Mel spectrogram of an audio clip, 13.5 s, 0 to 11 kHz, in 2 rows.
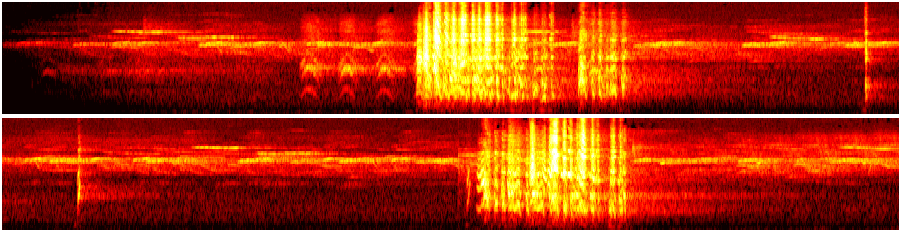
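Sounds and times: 
birds chirping: 0.9 - 13.4
wild turkey gobbling: 3.1 - 4.8, 10.3 - 11.6.

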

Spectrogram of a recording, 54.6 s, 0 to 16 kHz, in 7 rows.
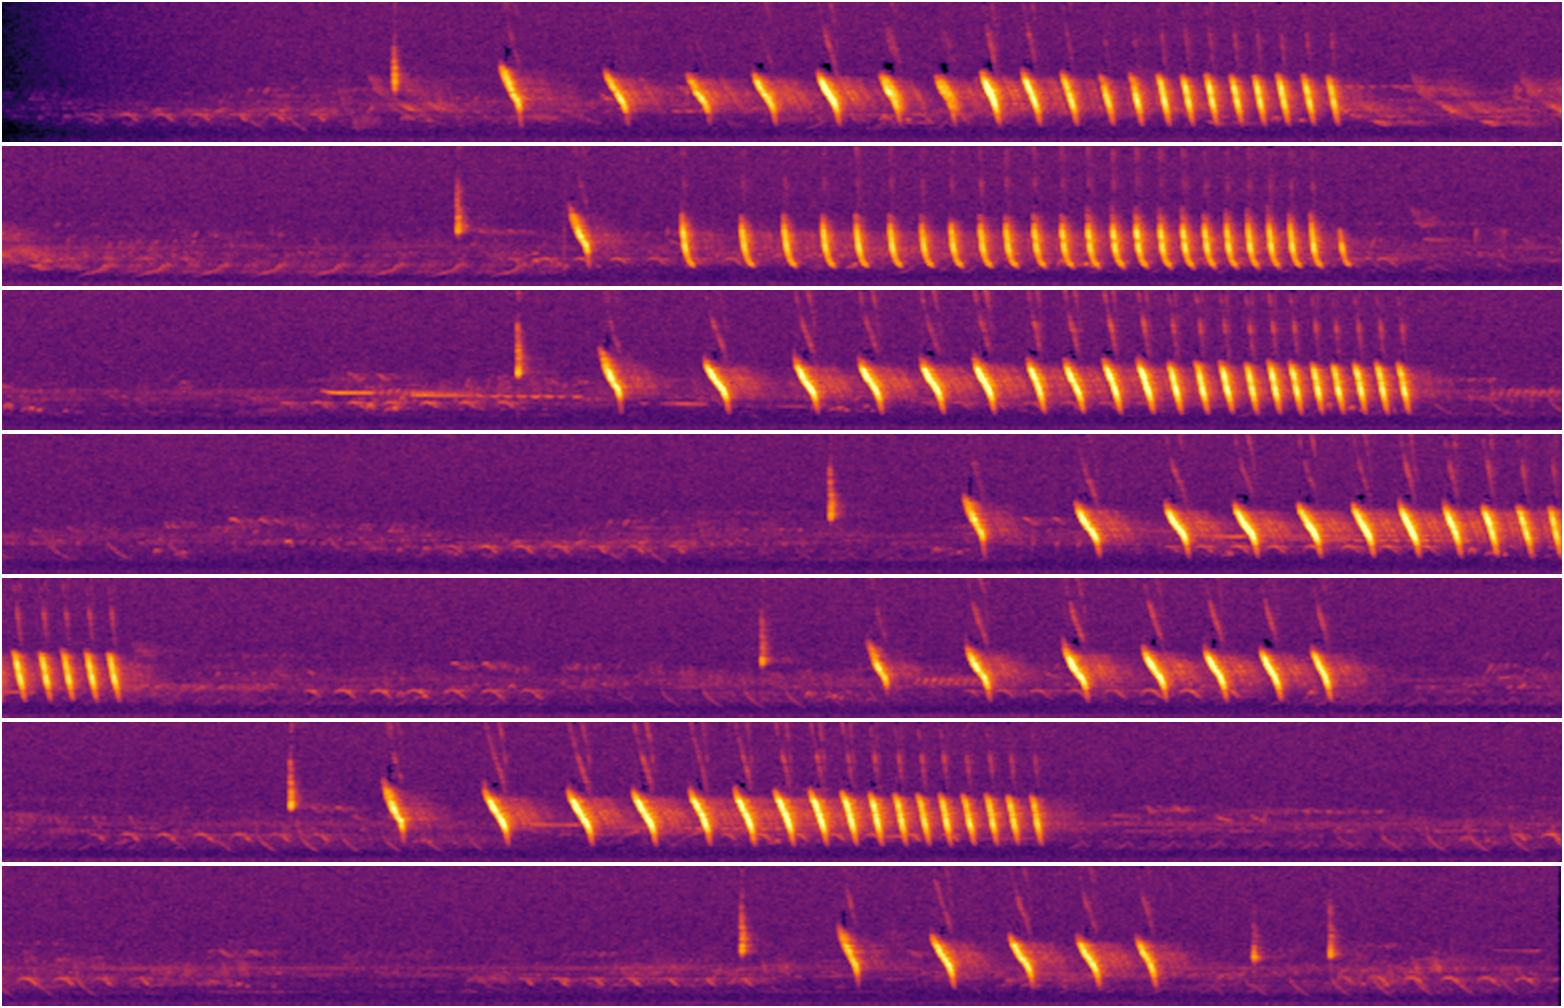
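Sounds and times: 
Olive Sparrow calling: 1.6 - 9.2, 10.0 - 14.6, 18.1 - 22.8, 28.2 - 32.0, 34.9 - 38.1, 40.0 - 44.4, 50.4 - 54.5.

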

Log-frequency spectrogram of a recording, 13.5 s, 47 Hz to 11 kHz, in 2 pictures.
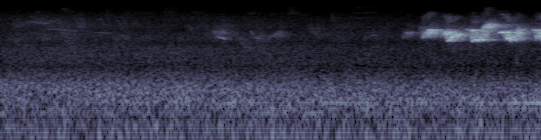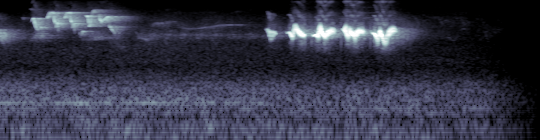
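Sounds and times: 
Scarlet tanager singing: 5.1 - 11.9.

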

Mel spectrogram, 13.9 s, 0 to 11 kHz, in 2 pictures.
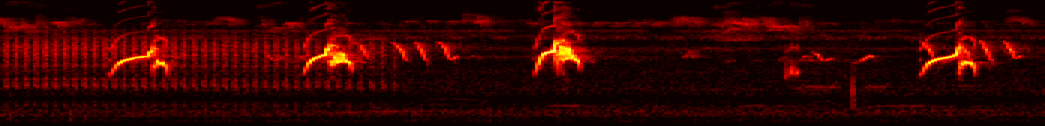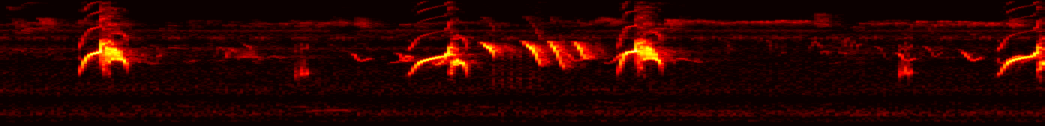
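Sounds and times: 
birds twittering: 0.0 - 13.9.

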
